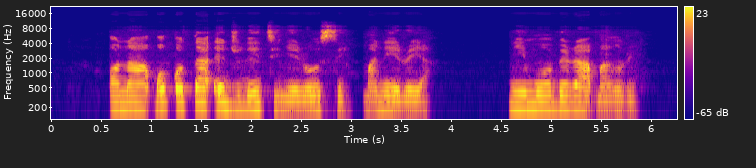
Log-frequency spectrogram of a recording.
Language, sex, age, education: Igbo, female, 30-45, tertiary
